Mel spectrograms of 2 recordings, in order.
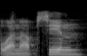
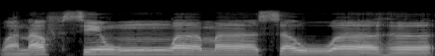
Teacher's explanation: Nah, tanwin kemudian bertemu dengan waw. Nah, maka itu harus dibaca wanafsiu, dimasukkan ke waw. Tidak wanapsin ya, tapi wanapsiu. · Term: idgham bigunah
